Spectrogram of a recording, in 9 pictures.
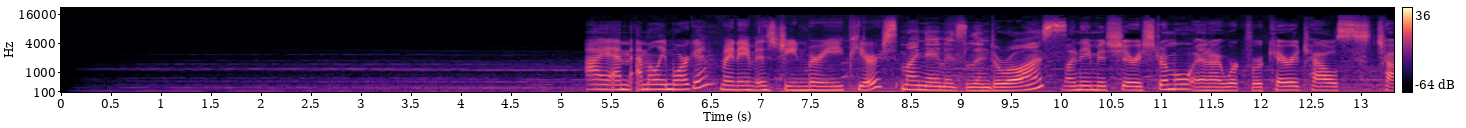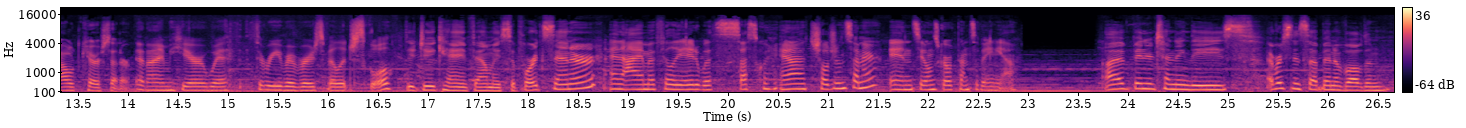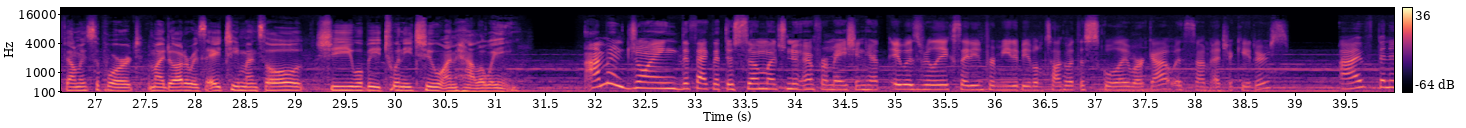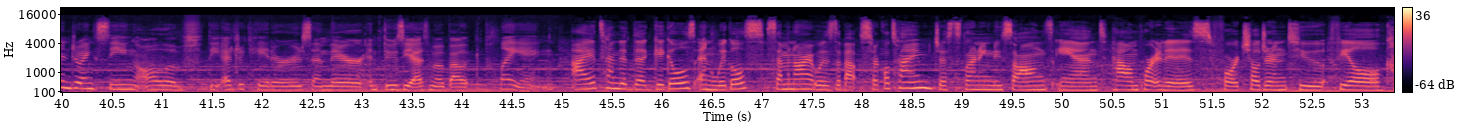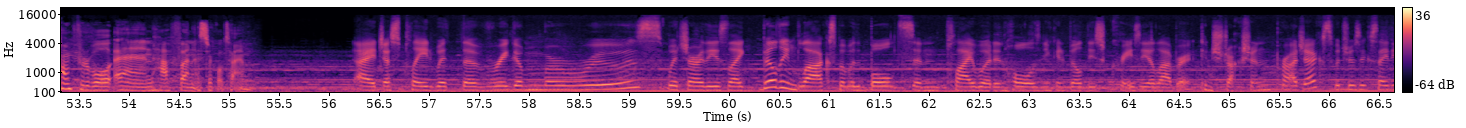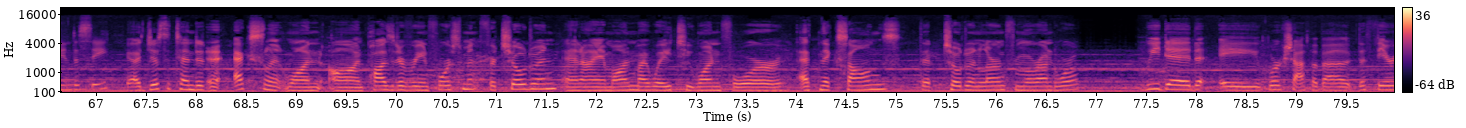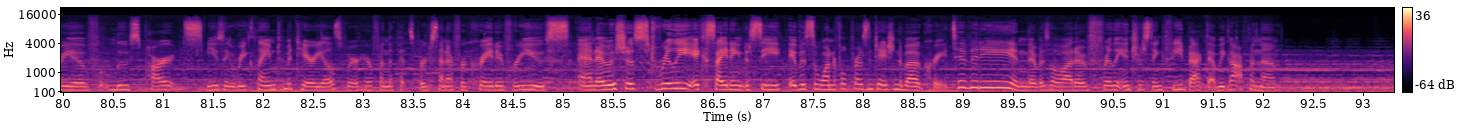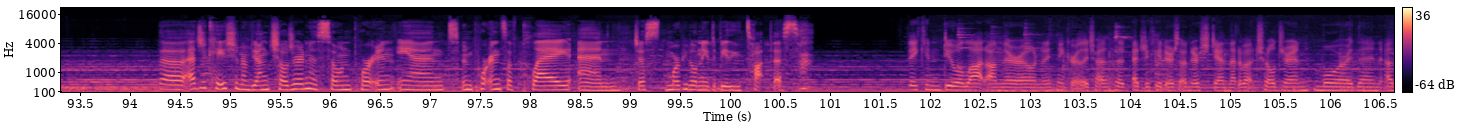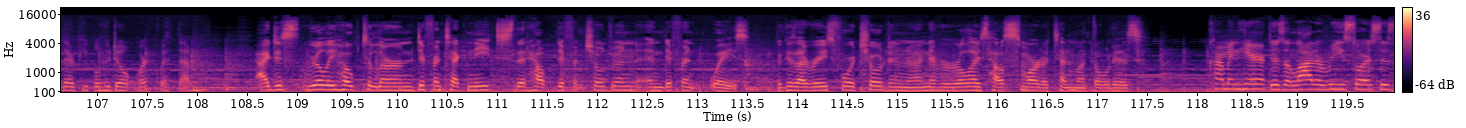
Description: Listen below to hear conference attendees weigh in on the conference itself, and kids and adults alike on the importance of Play!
